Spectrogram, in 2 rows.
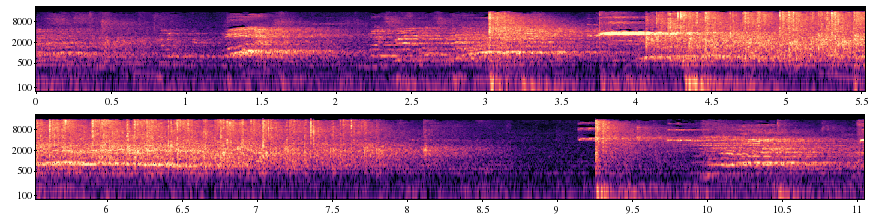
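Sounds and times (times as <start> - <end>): spectators clapping and cheering: 4.0 - 8.5.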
